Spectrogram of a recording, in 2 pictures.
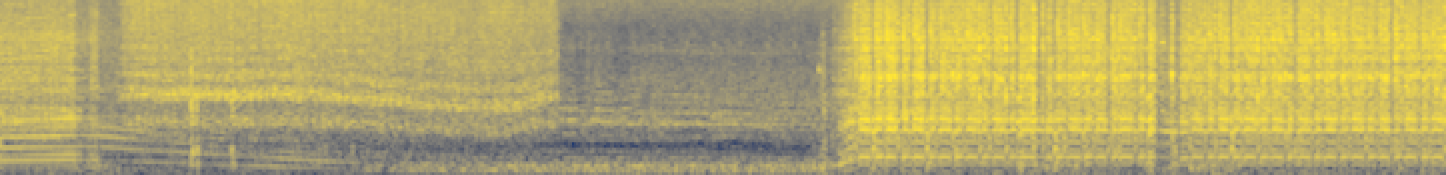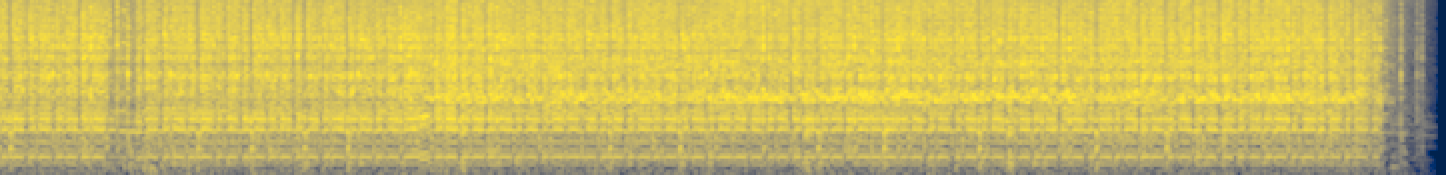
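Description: A sports car engine revs loudly and roars.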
